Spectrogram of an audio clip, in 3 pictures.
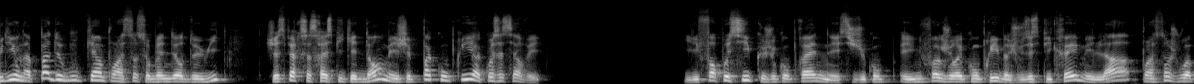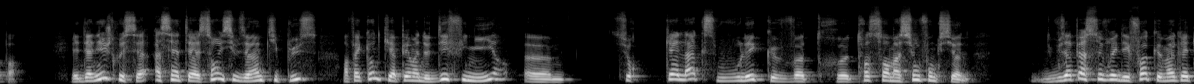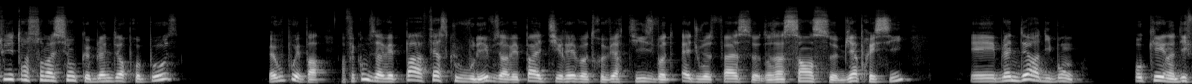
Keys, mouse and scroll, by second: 4.3-13.0 middle drag, 13.0-35.8 drag, 23.7 Escape.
